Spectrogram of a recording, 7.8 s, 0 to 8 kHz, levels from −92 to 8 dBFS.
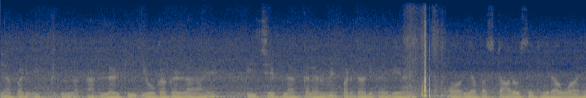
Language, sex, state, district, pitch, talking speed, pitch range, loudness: Hindi, male, Uttar Pradesh, Hamirpur, 100 Hz, 185 wpm, 95-100 Hz, -26 LUFS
